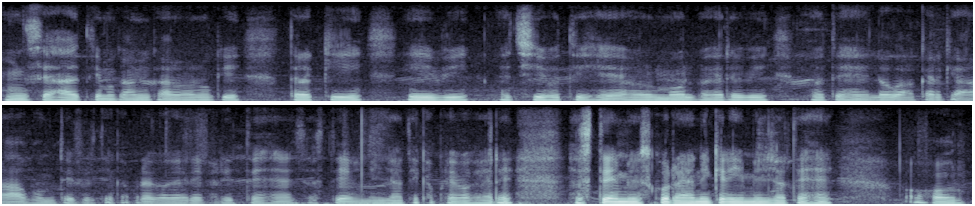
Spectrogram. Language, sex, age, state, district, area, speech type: Urdu, male, 30-45, Bihar, Supaul, rural, spontaneous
